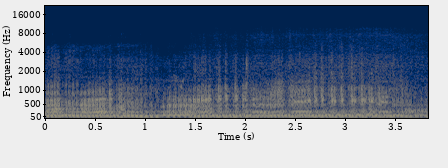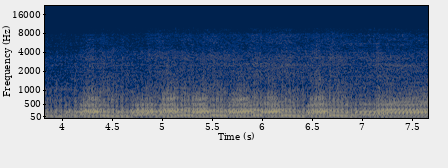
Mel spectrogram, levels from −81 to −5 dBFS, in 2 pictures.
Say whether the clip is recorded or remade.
recorded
